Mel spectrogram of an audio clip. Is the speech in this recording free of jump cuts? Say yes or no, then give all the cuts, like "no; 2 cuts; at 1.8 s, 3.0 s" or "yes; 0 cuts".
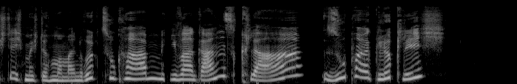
no; 2 cuts; at 1.6 s, 3.1 s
